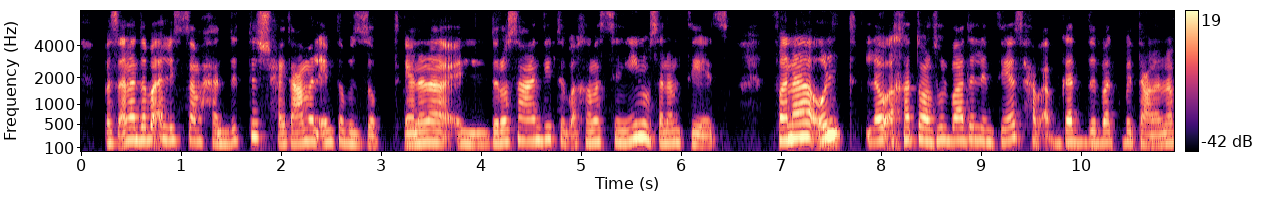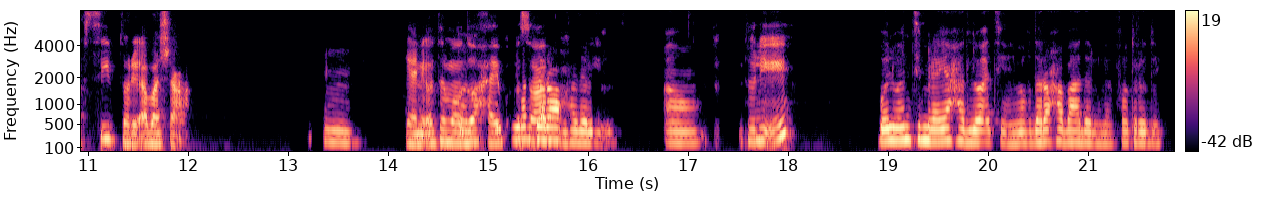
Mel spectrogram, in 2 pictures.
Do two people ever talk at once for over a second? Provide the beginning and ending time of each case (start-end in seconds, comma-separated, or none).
14.7-16.2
